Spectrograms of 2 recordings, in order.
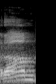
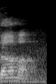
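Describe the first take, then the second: First: The name ends on the consonant m. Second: An extra vowel is added after the m. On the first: The speaker calls it right. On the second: The speaker calls it wrong.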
